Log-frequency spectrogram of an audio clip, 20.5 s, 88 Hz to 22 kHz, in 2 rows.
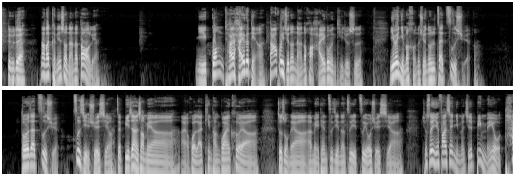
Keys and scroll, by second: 1.3 space, 4.4 space, 7.1 ctrl+z, 11.1 space, 15.4 ctrl+z, 15.9 space, 16.9 space, 19.4 ctrl+d.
